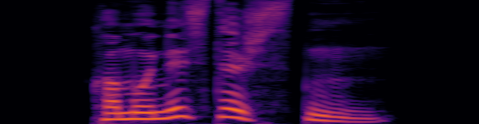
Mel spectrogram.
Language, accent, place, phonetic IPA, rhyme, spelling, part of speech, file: German, Germany, Berlin, [kɔmuˈnɪstɪʃstn̩], -ɪstɪʃstn̩, kommunistischsten, adjective, De-kommunistischsten.ogg
- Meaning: 1. superlative degree of kommunistisch 2. inflection of kommunistisch: strong genitive masculine/neuter singular superlative degree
